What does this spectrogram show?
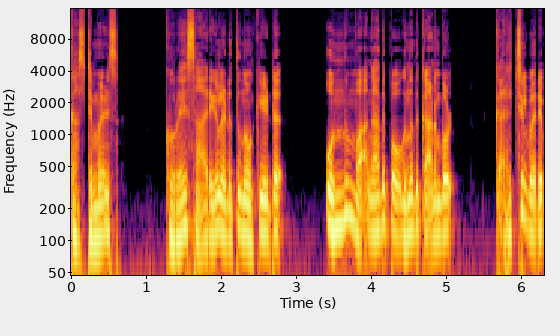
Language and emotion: Malayalam, sad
